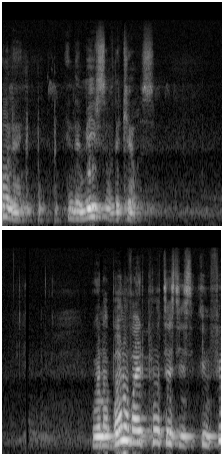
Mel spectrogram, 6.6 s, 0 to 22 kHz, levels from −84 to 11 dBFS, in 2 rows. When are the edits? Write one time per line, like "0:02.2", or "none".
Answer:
0:03.6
